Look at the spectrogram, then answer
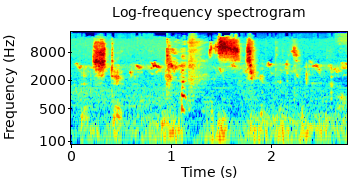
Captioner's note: both laugh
